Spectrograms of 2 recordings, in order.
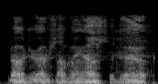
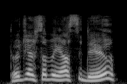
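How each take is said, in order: First: It is said in a low, Batman-like voice. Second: It is said in a high voice.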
